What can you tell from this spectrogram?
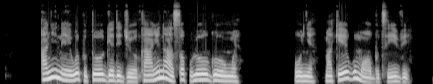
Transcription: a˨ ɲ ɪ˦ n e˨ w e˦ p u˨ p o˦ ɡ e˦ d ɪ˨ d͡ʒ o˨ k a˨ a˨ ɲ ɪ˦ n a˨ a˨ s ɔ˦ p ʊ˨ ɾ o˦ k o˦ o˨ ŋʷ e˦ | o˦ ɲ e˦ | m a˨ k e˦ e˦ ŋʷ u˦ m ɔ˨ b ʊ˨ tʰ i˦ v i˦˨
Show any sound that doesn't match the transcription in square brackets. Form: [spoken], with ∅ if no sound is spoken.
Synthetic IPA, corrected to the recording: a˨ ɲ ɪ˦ n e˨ w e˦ p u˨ [t] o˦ ɡ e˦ d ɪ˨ d͡ʒ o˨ k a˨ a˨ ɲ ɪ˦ n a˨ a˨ s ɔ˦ p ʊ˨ [l] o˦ [ɡ] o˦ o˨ ŋʷ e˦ | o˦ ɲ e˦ | m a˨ k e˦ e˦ [ɡʷ] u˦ m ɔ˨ b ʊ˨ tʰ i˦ v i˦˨

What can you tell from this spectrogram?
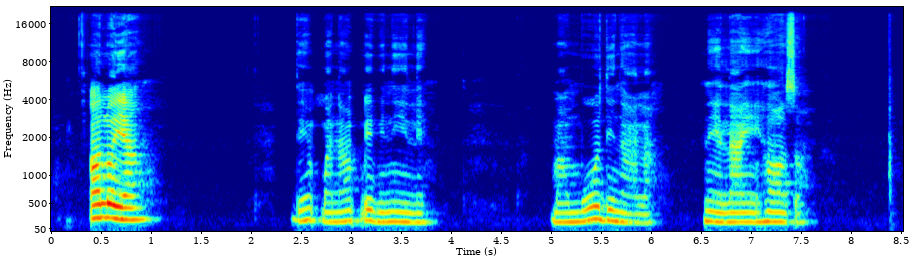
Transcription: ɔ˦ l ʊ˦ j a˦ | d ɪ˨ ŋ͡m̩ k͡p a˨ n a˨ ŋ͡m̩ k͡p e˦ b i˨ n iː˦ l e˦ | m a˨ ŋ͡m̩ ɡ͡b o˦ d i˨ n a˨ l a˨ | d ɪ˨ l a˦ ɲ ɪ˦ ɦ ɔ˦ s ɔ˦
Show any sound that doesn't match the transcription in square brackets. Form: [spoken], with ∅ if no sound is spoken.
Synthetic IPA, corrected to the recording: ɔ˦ l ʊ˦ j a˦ | d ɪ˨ ŋ͡m̩ k͡p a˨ n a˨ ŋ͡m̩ k͡p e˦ b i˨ n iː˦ l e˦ | m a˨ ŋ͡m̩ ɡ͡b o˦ d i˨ n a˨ l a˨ | [n] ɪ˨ l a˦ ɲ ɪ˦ ɦ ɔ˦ [z] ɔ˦

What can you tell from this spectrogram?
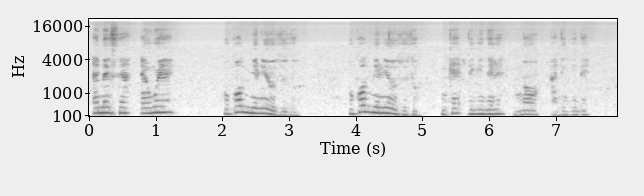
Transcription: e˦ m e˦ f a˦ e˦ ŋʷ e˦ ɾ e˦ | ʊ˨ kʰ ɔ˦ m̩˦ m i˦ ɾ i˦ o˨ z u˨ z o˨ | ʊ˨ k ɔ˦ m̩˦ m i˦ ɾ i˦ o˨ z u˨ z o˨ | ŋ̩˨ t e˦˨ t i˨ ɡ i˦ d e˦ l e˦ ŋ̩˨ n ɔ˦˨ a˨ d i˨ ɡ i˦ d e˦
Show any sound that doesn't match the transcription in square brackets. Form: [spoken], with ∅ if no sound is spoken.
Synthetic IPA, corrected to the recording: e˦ m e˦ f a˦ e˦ ŋʷ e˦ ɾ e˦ | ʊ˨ [k] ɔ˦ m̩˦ m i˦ ɾ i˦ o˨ z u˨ z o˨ | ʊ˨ k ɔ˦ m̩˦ m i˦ ɾ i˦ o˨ z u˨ z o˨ | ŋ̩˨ [k] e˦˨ [d] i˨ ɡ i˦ d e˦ [ɾ] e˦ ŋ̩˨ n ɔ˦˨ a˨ d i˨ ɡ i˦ d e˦

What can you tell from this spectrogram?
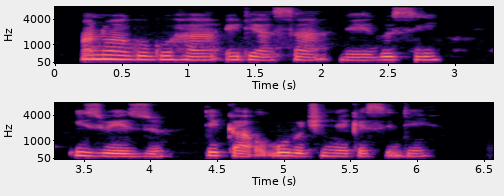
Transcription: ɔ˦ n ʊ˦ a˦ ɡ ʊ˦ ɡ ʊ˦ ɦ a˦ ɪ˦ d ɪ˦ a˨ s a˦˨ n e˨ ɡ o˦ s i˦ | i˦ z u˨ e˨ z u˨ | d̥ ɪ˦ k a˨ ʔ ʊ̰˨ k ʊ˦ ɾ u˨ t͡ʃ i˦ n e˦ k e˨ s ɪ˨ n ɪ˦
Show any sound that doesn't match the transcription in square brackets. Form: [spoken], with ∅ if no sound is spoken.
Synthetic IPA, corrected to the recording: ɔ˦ n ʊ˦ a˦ ɡ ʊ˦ ɡ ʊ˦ ɦ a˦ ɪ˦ d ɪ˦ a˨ s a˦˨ n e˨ ɡ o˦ s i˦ | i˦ z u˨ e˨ z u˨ | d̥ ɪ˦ k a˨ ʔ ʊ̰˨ [k͡p] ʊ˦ ɾ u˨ t͡ʃ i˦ n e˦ k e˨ s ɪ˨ [d] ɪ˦

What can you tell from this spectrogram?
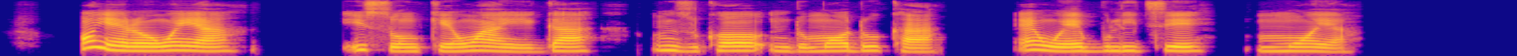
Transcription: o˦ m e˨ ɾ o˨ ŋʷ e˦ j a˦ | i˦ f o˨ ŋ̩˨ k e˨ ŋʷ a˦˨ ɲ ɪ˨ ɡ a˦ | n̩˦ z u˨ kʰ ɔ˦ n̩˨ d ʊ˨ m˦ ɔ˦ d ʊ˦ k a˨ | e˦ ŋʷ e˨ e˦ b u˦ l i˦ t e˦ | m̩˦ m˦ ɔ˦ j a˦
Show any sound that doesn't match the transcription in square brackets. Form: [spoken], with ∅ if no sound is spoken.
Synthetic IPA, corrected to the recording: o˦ [ɲ] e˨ ɾ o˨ ŋʷ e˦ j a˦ | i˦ [s] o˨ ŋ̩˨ k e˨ ŋʷ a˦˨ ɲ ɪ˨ ɡ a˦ | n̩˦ z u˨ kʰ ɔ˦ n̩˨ d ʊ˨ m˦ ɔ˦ d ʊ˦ k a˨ | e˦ ŋʷ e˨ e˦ b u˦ l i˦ t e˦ | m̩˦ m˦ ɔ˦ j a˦

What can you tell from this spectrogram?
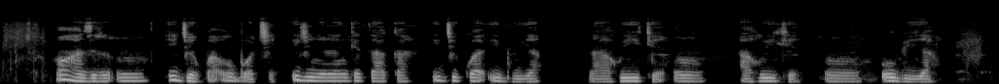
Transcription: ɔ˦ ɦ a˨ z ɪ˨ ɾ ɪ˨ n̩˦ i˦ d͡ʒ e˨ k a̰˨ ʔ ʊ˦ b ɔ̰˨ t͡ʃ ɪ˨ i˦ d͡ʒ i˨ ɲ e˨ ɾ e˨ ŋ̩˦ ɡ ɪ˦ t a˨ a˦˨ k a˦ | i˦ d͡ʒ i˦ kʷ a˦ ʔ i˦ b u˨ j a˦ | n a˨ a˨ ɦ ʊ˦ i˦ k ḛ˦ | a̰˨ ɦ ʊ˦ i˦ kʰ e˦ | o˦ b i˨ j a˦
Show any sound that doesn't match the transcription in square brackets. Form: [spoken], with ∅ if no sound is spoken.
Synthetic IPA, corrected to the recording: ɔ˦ ɦ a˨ z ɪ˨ ɾ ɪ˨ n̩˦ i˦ d͡ʒ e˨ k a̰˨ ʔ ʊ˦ b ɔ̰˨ t͡ʃ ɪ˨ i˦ d͡ʒ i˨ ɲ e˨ ɾ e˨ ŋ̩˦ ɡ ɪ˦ t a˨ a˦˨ k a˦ | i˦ d͡ʒ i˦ kʷ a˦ ʔ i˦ b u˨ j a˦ | n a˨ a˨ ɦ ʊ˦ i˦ k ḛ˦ | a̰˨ ɦ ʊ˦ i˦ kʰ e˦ | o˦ b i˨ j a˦

